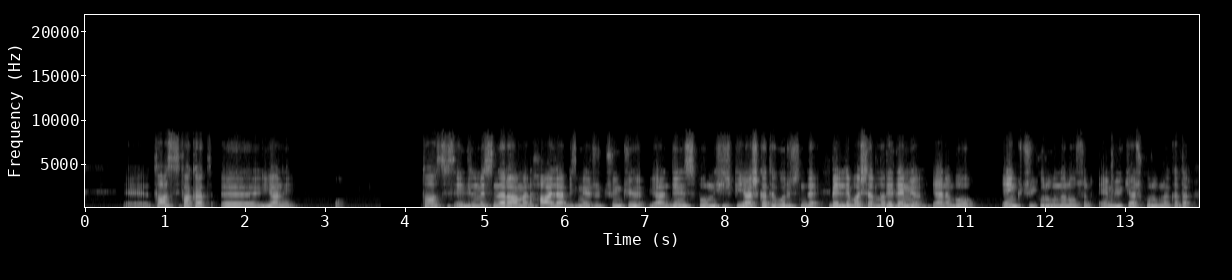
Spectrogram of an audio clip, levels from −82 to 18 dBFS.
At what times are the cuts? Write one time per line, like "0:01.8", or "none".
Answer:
0:01.2
0:06.1
0:07.0
0:09.3
0:10.0
0:11.9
